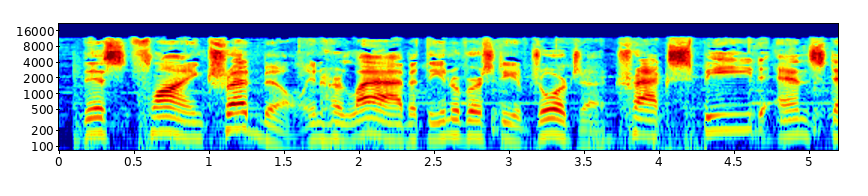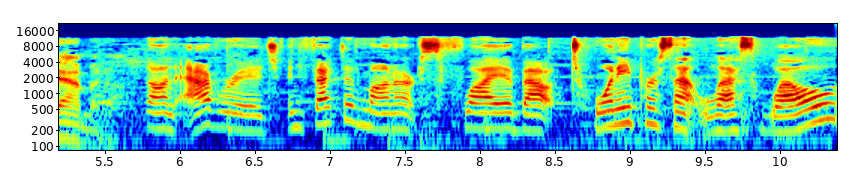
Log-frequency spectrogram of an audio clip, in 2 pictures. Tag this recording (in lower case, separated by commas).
speech, music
